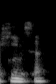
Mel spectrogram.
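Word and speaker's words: Giemsa: Por ejemplo, bueno, los cromosomas teñidos con el colorante GIMSA, se escribe como GIMSA, se pronuncia GIMSA, despliegan estriaciones denominadas bandas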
